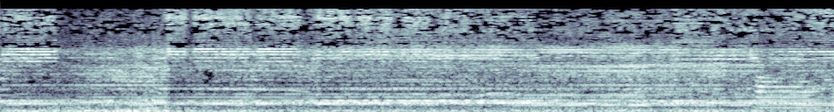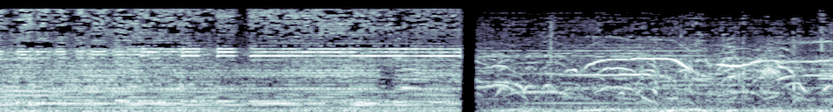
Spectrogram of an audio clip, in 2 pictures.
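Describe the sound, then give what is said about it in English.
A loud, continuous blare of many car horns honking together in a sustained, overlapping chorus from a convoy in Australia, cutting abruptly near the end to a few seconds of voices. “So people are getting their cars involved now.”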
